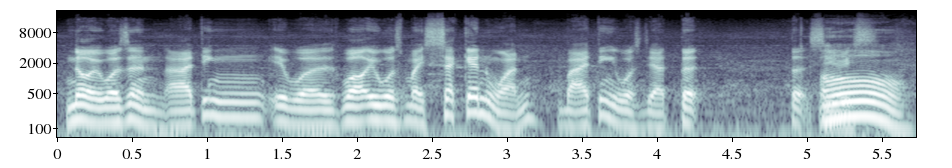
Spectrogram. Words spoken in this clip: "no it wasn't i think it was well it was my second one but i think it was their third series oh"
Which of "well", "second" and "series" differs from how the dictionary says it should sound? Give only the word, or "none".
series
